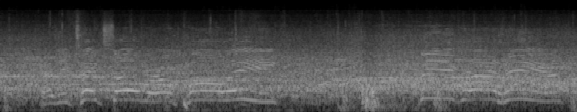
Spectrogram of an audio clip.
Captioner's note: crowd cheering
